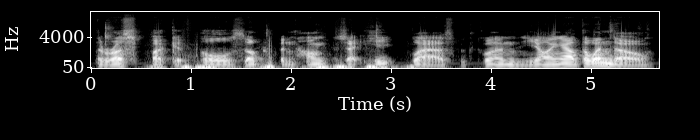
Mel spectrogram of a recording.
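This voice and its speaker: A man's voice: low-pitched, animated, unhurried, no echo, dull audio. A man reading stage directions as the narrator of an amateur table read.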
